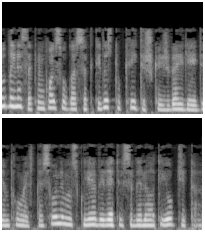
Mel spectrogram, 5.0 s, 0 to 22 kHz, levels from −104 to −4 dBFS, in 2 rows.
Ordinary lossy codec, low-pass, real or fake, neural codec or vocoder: MP3, 32 kbps; 9.9 kHz; fake; codec, 24 kHz, 0.9 kbps, WavTokenizer, medium music audio release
